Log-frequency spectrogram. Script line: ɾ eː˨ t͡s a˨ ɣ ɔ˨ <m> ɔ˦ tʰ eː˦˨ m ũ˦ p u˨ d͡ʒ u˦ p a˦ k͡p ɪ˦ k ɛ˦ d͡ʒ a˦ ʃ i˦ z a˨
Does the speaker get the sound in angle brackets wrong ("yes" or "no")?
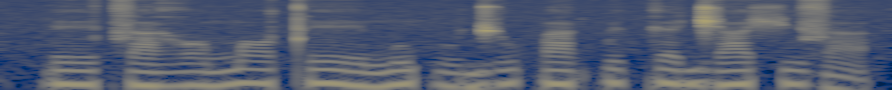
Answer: no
